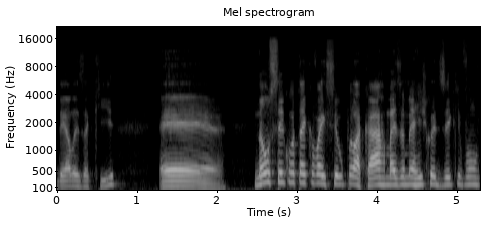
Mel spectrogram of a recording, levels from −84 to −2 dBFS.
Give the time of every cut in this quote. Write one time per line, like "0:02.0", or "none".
none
